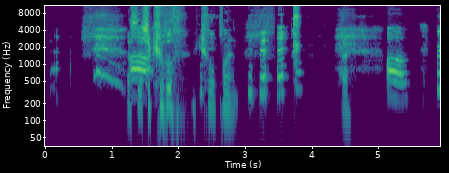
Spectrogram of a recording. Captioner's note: laughing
